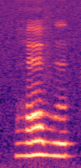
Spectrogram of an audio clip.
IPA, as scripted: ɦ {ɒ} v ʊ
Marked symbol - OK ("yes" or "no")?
yes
